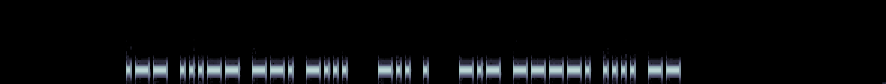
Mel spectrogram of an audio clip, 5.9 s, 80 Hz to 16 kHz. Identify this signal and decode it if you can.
Morse code, heard as a keyed tone, about 37 wpm, 700 Hz. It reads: W3GB DE K9HM
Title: USA Callsign DE Callsign - 4 Characters - 40wpm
